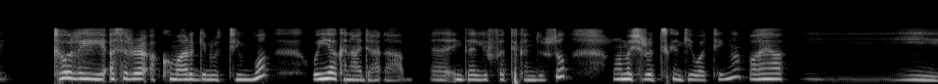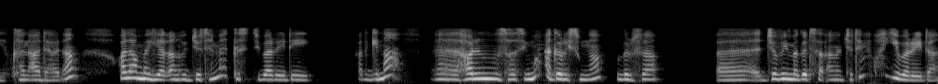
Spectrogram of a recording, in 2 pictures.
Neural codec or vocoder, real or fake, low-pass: codec, 16 kHz, about 1 kbps, DyCAST, with the encoder's durations; fake; 5.4 kHz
